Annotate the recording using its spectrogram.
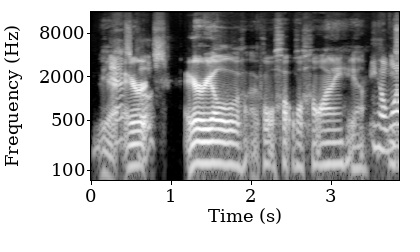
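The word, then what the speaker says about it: Ariel Helwani: This was all during I can't pronounce the dude's name. I'm not even going to try. Former UFC guy, Errol Hawani. Is that right? Yeah. That's close. Ariel Hawani.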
